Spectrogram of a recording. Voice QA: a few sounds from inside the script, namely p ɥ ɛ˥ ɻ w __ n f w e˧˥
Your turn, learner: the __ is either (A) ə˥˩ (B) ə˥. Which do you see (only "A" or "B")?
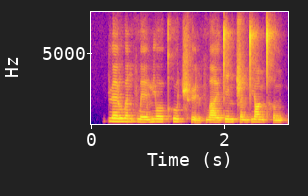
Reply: B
